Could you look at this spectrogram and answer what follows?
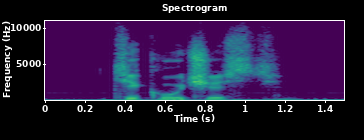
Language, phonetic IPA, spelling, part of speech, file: Russian, [tʲɪˈkut͡ɕɪsʲtʲ], текучесть, noun, Ru-текучесть.ogg
- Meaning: fluidity (the state of being fluid rather than viscous)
